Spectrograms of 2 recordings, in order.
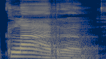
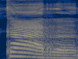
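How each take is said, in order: First: "Clara" with an L after the C; "Clara" opening on a clear "cla". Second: "cara" with no L after the C; "cara" opening on a simple "ca"; without the L. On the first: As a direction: say "Clara", sounding the L in the first syllable. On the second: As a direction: say "cara", leaving the L out. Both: Shown as a demonstration. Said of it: "Se eu tiro o L".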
